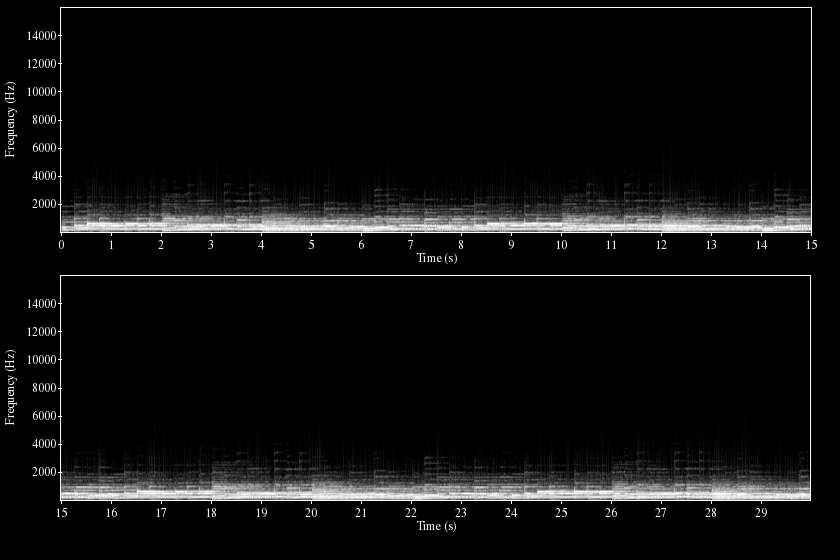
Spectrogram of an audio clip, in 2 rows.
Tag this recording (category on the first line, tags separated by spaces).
Music > Solo instrument
pianomusic simple loop samples 120bpm reverb piano simplesamples 120 free music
